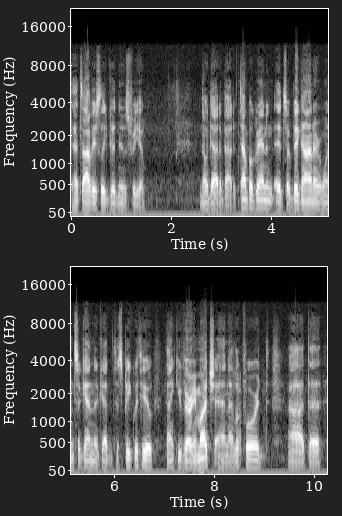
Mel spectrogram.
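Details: Adult interviewer, possibly with a brief reply from the guest; normal speech.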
